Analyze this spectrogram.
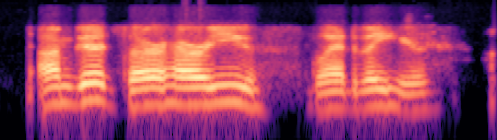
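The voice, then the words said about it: Deep Southern Georgia drawl. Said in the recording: “you sound like you're from Georgia ... That deep southern drawl.”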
